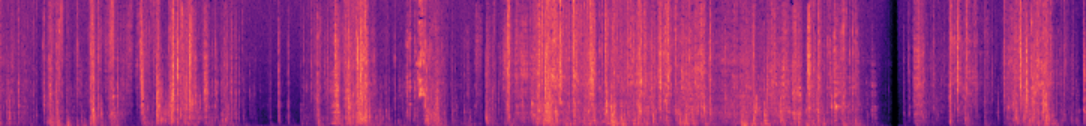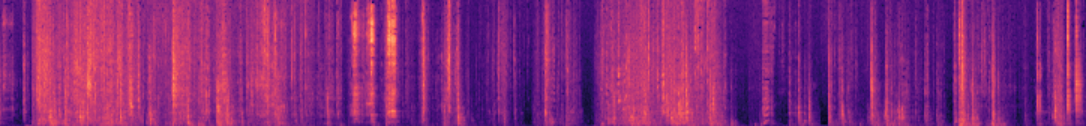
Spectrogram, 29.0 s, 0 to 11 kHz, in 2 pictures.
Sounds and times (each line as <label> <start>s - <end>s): Wood-handling 0.0s - 28.9s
